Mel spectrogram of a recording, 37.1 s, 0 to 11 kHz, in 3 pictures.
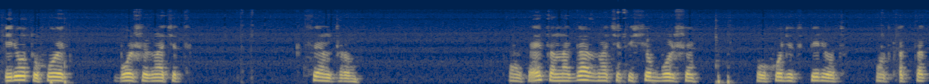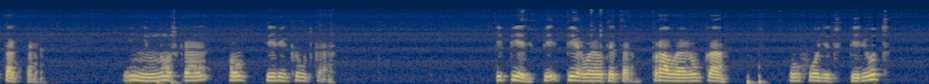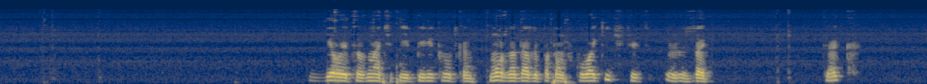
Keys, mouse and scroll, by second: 0.1 click, 0.9 g, 8.1 click, 9.9 g, 12.0 click, 14.5 r, 20.1 click, 22.5 g, 25.6 click, 26.4-29.6 middle drag, 30.1 r, 31.5 click, 32.4 g, 35.6 click.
